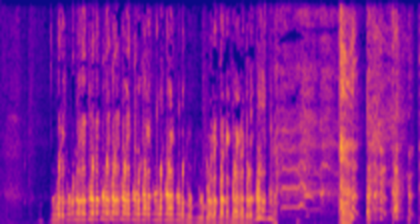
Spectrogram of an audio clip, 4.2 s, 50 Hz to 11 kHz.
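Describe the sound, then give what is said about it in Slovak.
On Europa 2 radio, a person gargles a song for others to guess, producing a bubbly, warbling sung tone that holds and then slides lower before breaking into short sputtering bursts and a brief higher note. “Takže, kloktanica spočíva v tom, že ty vykloktáš nejakú skladbu a my hádame akú.”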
